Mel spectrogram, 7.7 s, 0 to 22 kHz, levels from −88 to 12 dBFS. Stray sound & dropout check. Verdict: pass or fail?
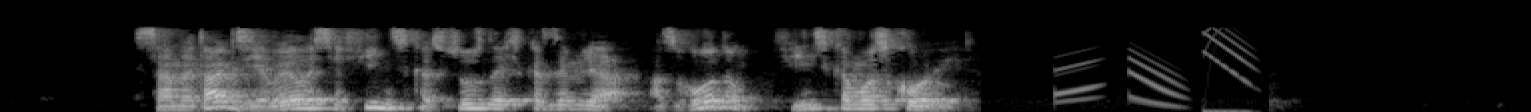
fail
